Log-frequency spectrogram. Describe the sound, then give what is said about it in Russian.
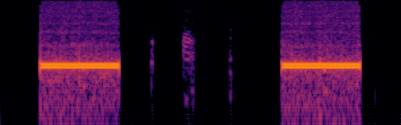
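Two telephone ringback tones sound while a call is transferred to a secretary. Each steady mid-pitched tone lasts about a second, with a long quiet gap between them that holds only a few faint small noises. “Сейчас я соединю с секретарем.”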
